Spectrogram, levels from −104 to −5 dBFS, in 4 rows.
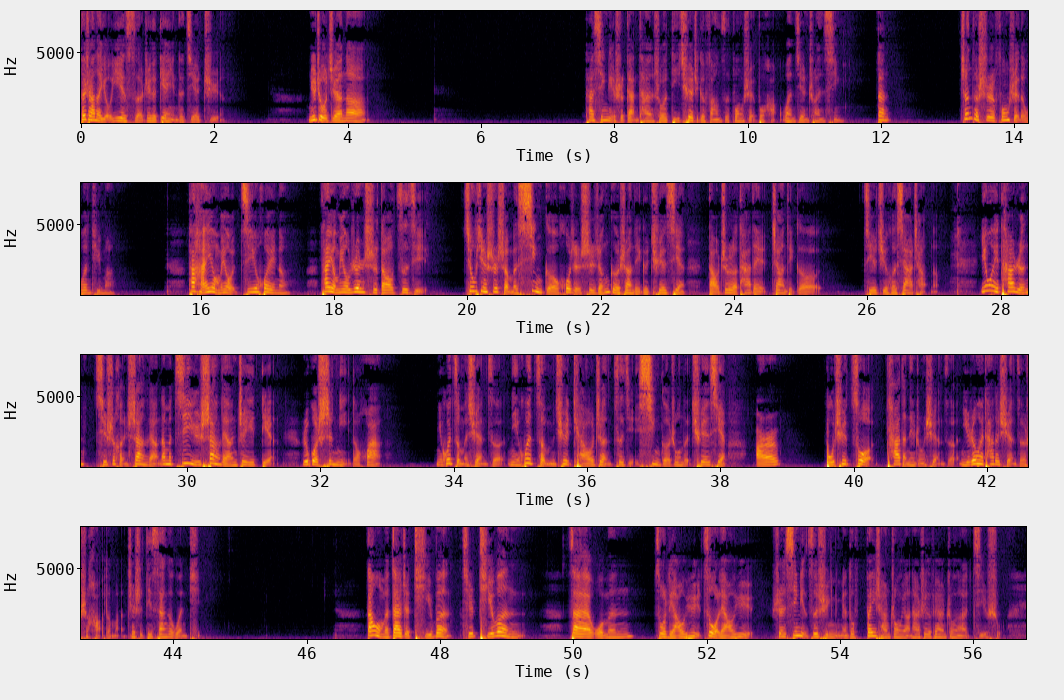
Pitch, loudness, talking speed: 180 Hz, -29 LUFS, 230 characters per minute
